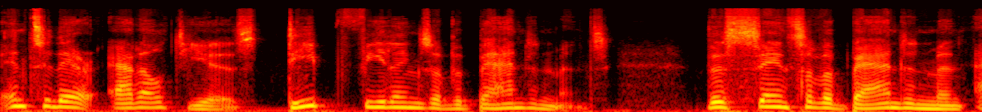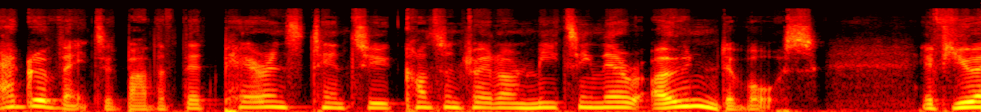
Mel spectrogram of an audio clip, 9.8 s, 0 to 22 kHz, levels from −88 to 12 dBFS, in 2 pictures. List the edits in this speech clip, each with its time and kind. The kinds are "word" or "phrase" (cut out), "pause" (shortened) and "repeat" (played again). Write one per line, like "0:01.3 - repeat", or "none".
0:04.8 - word
0:05.8 - word
0:08.5 - phrase

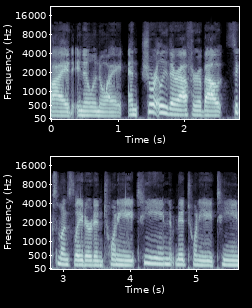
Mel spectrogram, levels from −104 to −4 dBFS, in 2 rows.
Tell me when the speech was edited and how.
0:01.3 - word

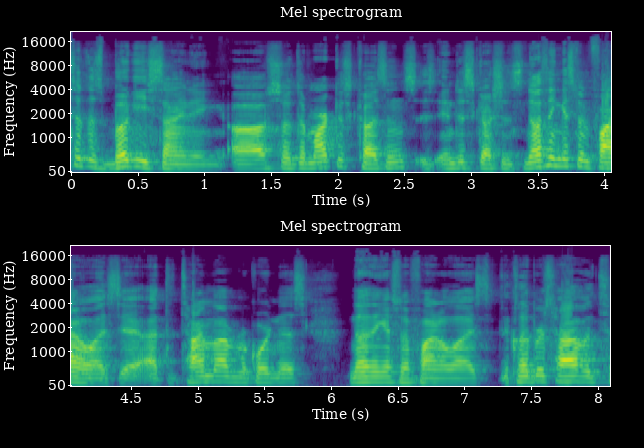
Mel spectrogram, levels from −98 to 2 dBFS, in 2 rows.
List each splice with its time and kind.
none

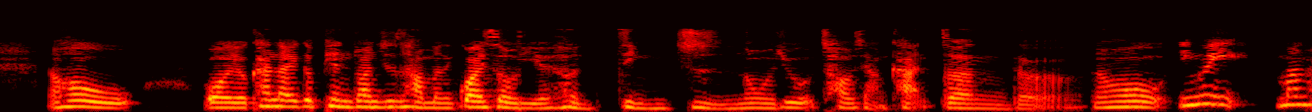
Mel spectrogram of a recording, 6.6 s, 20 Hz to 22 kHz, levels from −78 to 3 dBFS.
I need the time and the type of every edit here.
0:02.6 - word

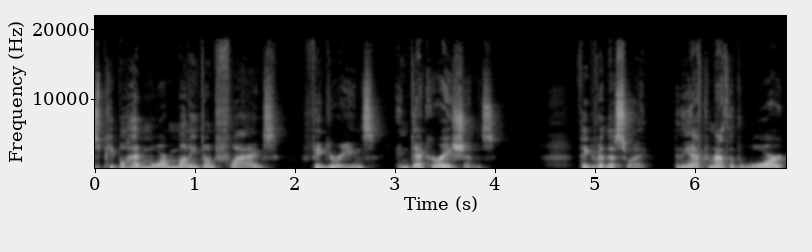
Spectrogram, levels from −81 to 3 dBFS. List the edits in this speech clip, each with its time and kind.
0:01.1 - word
0:05.6 - pause

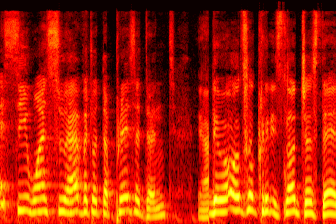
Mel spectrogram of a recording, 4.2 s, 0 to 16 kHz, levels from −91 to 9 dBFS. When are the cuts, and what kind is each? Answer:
0:01.1 - word
0:02.6 - word

